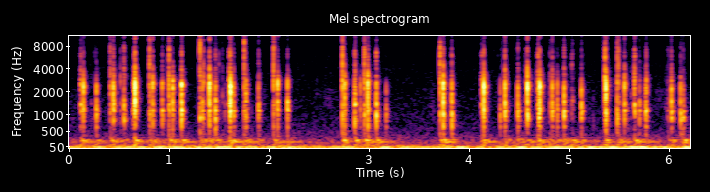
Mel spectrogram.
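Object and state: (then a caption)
Plastic mechanical keyboard. Rapid typing on a small, backlit 44-key mechanical keyboard with an ABS plastic case, PC plate and pink and white keycaps, struck with long painted nails and fingertips. Dense bursts of bright, clicky keystrokes clatter with short pauses between runs, each key snapping with a crisp high tick over a faint low thud.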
